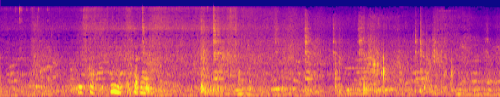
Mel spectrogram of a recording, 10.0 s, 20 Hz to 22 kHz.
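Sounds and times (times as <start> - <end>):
food sizzling in pan: 0.0 - 10.0
spoon stirring and scraping in pan: 2.4 - 10.0.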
